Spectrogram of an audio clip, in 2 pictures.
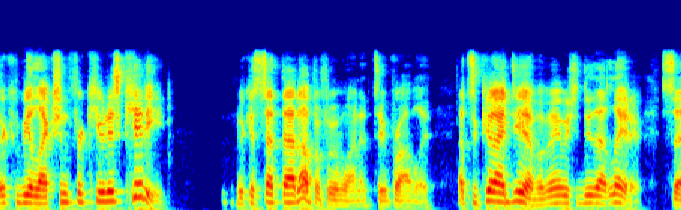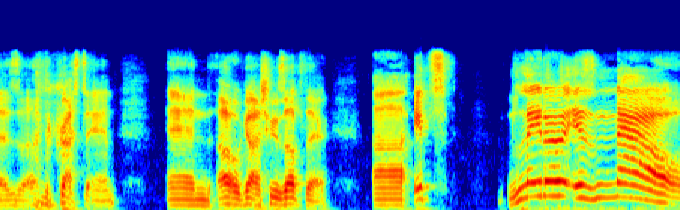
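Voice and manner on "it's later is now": evil grating voice, very high and very slow. Storyteller voicing a thing speaking from the ceiling, in an evil irritating voice. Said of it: "says this evil voice, uh, irritating voice from the ceiling".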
